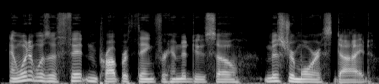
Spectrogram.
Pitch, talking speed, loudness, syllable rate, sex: 130 Hz, 270 wpm, -18 LUFS, 5.7 syllables/s, male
